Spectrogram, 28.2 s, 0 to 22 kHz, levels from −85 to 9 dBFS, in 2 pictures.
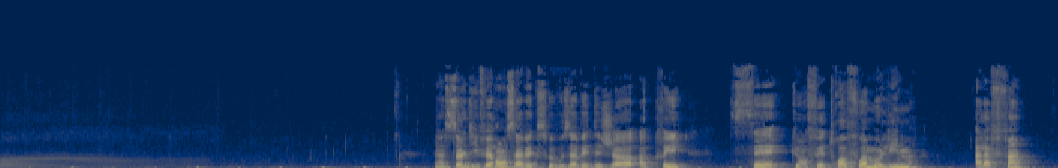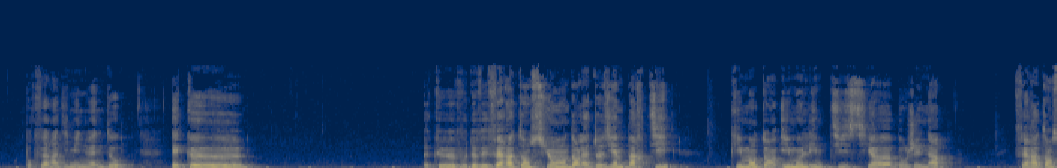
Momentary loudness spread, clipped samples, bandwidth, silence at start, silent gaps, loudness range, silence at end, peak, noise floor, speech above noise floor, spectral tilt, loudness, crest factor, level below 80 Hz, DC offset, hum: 11 LU; under 0.1%; 13.5 kHz; 0 s; none; 6 LU; 0 s; -8 dBFS; -61 dBFS; 33 dB; -4.5 dB/octave; -28 LUFS; 22 dB; -56 dBFS; under 0.1%; none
